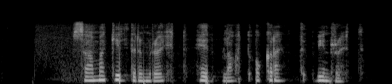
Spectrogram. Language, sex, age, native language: Icelandic, female, 40-49, Icelandic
